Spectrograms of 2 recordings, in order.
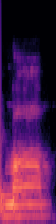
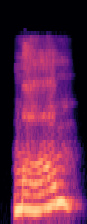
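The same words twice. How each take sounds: First: Put-on worried child calling. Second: Higher and much louder call of "Mom?"; worried child calling. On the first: Shown as a demonstration. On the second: Retold or imitated. Son phoning his mother in trouble, a higher louder worried call. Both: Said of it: "just the way they say".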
